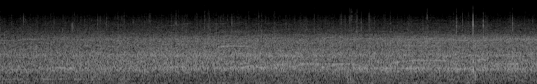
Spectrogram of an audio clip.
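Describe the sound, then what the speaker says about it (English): A simulated stadium crowd roars and applauds nonstop during an India versus Pakistan T20 World Cup match in the video game Cricket 26, a dense, even wash of cheering with no break. "The crowd is electric right now."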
